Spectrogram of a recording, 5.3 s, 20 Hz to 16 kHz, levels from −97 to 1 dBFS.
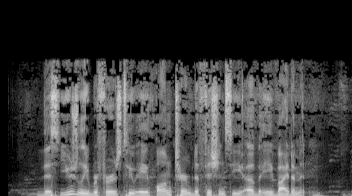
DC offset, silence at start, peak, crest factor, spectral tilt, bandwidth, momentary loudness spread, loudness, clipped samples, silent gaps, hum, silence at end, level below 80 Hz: under 0.1%; 0.55 s; -2 dBFS; 18 dB; -3 dB/octave; 11.5 kHz; 7 LU; -18 LUFS; under 0.1%; none; none; 0.1 s; -38 dBFS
